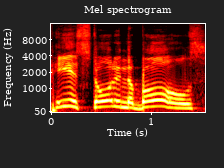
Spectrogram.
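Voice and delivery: put-on with a Norwegian accent. Speaker retelling what Fundy said to friends, in Fundy's Norwegian accent. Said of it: "He goes in his Norwegian accent".

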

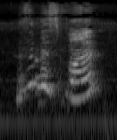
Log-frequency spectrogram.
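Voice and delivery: loud, high delighted exclamation.

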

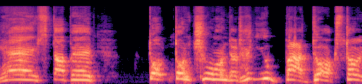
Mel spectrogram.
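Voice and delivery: high-pitched scolding shout. Showing how dog owners yell at a dog chewing sticks: yelling at a dog. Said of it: "instead of me yelling at my dog and saying".

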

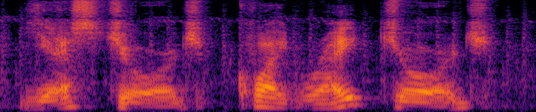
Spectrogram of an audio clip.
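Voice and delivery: growling voice with a mocking edge. Narrating, the steamroller speaks to George; growling mockingly. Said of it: "the steamroller growled mockingly".

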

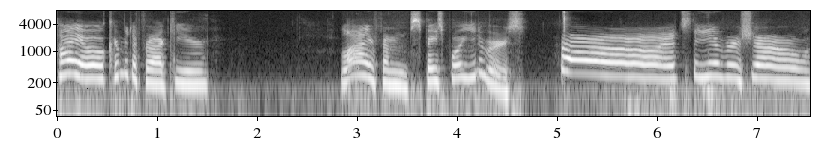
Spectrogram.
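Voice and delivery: "Oh" pitched very high and stretched. Answering a would-you-rather question by acting it out: Kermit the Frog voice. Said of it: "I would rather sound like Kermit".

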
